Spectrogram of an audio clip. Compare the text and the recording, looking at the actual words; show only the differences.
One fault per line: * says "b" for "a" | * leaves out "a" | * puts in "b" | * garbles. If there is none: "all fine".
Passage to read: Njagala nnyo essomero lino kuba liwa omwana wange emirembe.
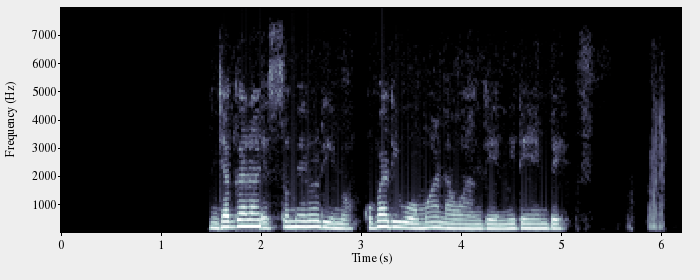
* leaves out "nnyo"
